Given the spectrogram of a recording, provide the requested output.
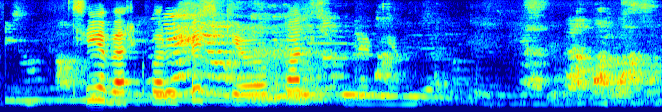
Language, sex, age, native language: Icelandic, female, 11, Icelandic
